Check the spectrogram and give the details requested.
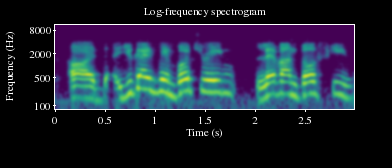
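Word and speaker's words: Lewandowski: It's Leandowski. It's not Luendowski. The W is like a V. The E is short. The O is long. Yes. So, Leandowski.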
